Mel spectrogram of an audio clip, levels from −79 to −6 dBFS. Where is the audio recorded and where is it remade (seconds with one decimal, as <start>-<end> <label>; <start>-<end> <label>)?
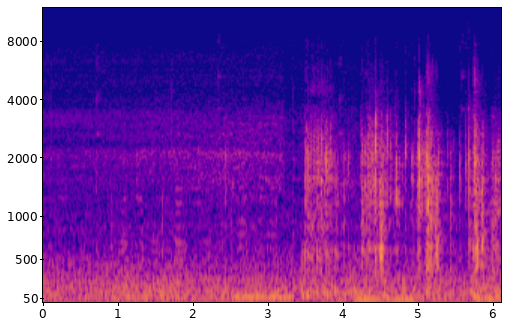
0.0-1.5 remade; 1.5-6.1 recorded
